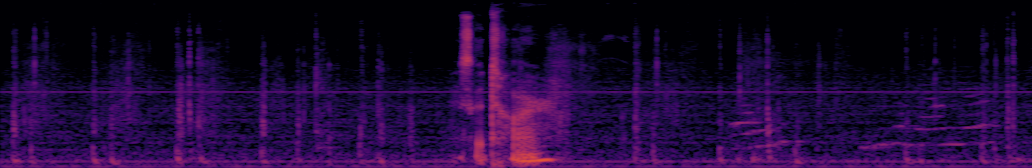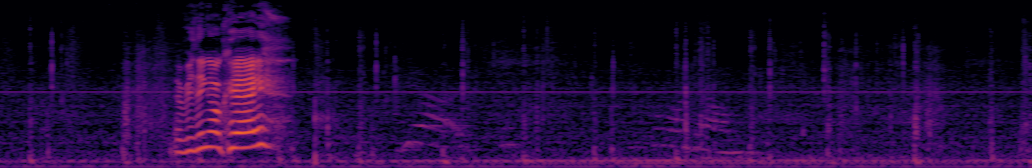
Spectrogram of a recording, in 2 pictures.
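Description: Footsteps tread on a wooden floor.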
